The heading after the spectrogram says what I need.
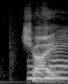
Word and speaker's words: cha: Chai is a Hindi pronunciation of that.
